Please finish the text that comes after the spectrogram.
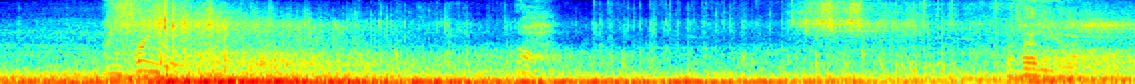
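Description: In Hogwarts Legacy, a Confringo fire spell bursts with a deep, booming blast that rumbles for a couple of seconds, followed by softer rattling game effects.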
